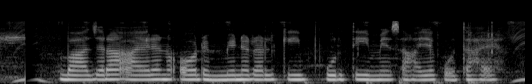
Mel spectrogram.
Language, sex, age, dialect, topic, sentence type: Hindi, male, 36-40, Kanauji Braj Bhasha, agriculture, statement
